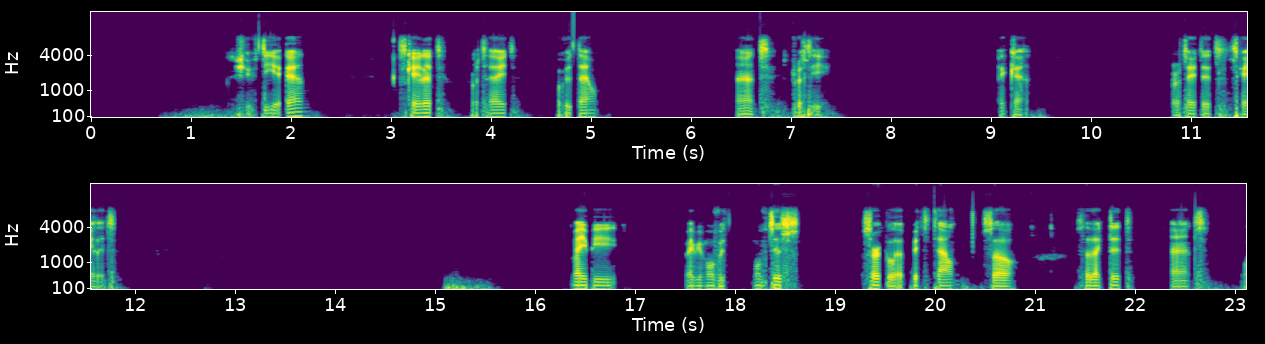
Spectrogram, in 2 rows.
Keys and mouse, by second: 1.8 shift+d, 3.0-5.9 typing, 6.9 e, 9.7 r, 10.5 r, 10.6 s, 11.9 click, 14.2 middle click, 15.1 click, 15.4 middle click, 16.3 z, 19.0-20.4 middle drag, 20.4 Tab, 20.8 Tab, 21.0 z.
